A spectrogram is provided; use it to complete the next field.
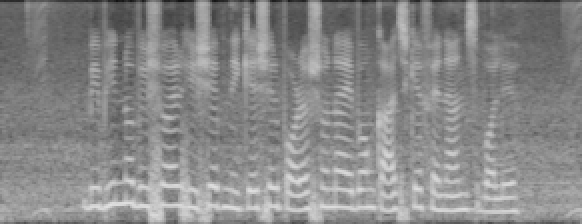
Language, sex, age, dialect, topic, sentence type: Bengali, female, 18-24, Standard Colloquial, banking, statement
